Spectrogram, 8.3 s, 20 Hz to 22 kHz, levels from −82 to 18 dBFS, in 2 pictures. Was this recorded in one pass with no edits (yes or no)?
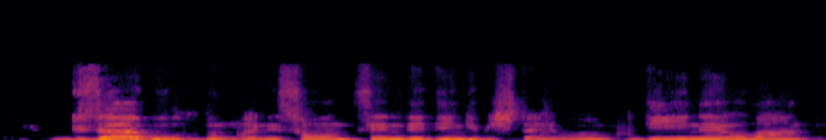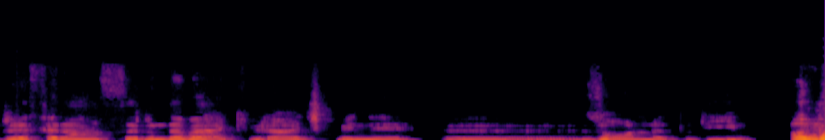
yes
